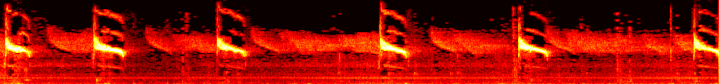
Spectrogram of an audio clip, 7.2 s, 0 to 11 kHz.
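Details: New female white-eye from 2020 calling in the kick mộc là líu style. Six sharp, high whistled notes each slide downward, spaced roughly a second apart, against a continuous high-pitched hiss and a low steady hum.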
